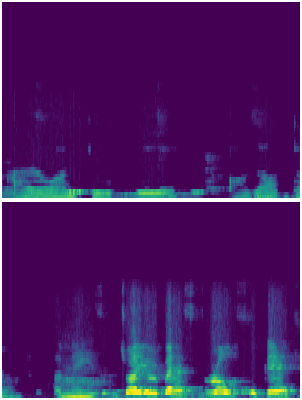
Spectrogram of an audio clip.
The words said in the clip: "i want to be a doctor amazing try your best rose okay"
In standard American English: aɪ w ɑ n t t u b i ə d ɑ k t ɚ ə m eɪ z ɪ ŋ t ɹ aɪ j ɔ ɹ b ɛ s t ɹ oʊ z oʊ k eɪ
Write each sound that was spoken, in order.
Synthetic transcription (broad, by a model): aɪ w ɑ n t t u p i ə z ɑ t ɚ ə m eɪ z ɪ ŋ t ɹ aɪ j ɔ ɹ b ɛ s t ɹ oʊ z oʊ k eɪ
